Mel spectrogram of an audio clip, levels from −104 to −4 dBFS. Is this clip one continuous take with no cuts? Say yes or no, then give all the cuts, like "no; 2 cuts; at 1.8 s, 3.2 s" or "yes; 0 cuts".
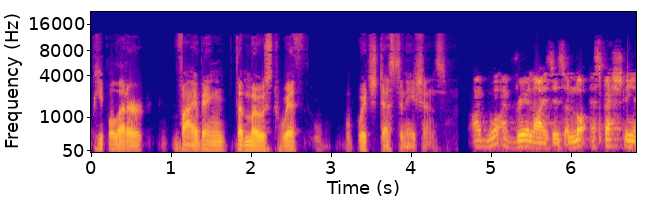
no; 1 cut; at 4.7 s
